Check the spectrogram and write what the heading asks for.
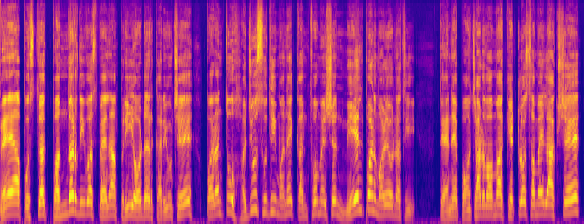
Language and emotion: Gujarati, angry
